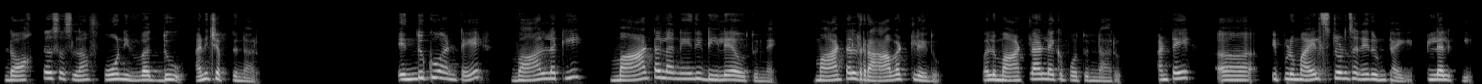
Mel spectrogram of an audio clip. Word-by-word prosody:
Doctors 215 +8 -1
అసలా 210 -4 -2 0.2
phone 235 +2 +3
ఇవ్వద్దని 205 +2 +1
చెప్తున్నారు. 180 - -3 1.4
ఎందుకు 290 +6 +3
అంటే 225 -4 -3 0.5
వాళ్ళకి 265 +9 0 0.5
మాటలనేది 270 +4 +2
డిలే 215 0 +2
అవుతున్నాయి. 165 -6 -6 0.5
మాటలు 225 +7 +3
రావట్లేదు. 190 +2 0 0.5
వాళ్ళు 210 +1 +3
మాట్లాడలేకపోతున్నారు. 195 -6 -1 0.4
అంటే 270 +5 +3 0.4
ఆహ్, 205 -1 +1 0.2
ఇప్పుడు 245 0 +1
మైల్ 225 +4 +2
స్టోన్స్ 275 +2 +1
అనేది 240 -1 +2
ఉంటాయి 185 -8 -4 0.2
పిల్లలకి 215 -6 +1
220 Hz, 95 wpm, -22 LUFS, 195-250 Hz, 1.4 s, phone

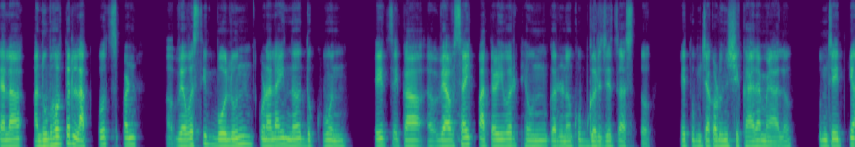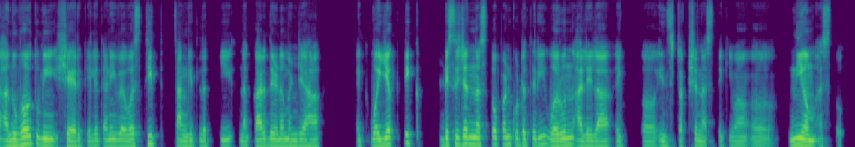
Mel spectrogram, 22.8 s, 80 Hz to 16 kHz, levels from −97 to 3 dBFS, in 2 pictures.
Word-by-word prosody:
त्याला 145 +1 +4 0.2
अनुभव 145 +7 +4
तर 200 - +4
लागतोच 165 +3 0
पण 165 0 +1 0.4
अ, - - -12
व्यवस्थित 155 +5 +1
बोलून, 150 +5 +3
कोणालाही 155 +1 +2
न 150 0 +2
दुखवून, 135 -1 -4 0.4
तेच 155 +1 -1
एका 140 -2 +1 0.2
अ, 130 - -7
व्यावसायिक 140 +5 +3
पातळीवर 145 0 +1
ठेवून 130 -1 -3
करणं 125 -2 -2
खूप 135 -1 -8
गरजेचं 125 +1 -1
असतं. 105 -3 -8 0.4
हे - - +1
तुमच्याकडून 135 +1 0
शिकायला 125 +2 0
मिळालं. 120 -1 -3 0.4
तुमचे 140 +2 0
इतके 150 +3 -1
अनुभव 145 +4 +5
तुम्ही 150 -4 +3
शेअर 130 -3 +2
केलेत 135 +2 -6
आणि 145 +1 0
व्यवस्थित 145 +7 -1 0.2
सांगितलत 130 -1 -2 0.2
की 140 +1 -3 0.2
नकार 140 +5 0
देणं 145 0 +2
म्हणजे 140 0 -1
हा 140 0 0 0.5
एक 135 - -9
वैयक्तिक 165 +7 +3 0.3
डिसिजन 170 +2 +4
नसतो, 165 +1 +1
पण 175 +1 -1
कुठेतरी 155 +2 -2
वरून 155 +4 +3
आलेला 130 -1 +1
एक 125 -1 -7 0.2
अ, 120 -1 -5
इन्स्ट्रक्शन 130 0 -4
असते 115 +1 -8
किंवा 115 -1 -7
अ, 110 -1 -8 0.3
नियम 145 -4 +7
असतो. - - -9
140 Hz, 145 wpm, -24 LUFS, 130-155 Hz, 0.5 s, नियम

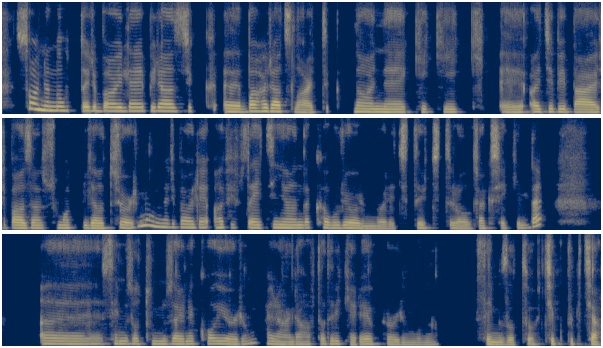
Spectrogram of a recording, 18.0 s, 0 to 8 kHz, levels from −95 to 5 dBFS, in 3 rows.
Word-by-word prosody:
Sonra 375 -7 +6
nohutları, 275 -2 +2
böyle, 255 0 +3
birazcık, 250 -1 +2 0.3
eee, 210 -1 +6
baharatla 225 -5 +5
artık 170 +5 -2 0.2
nane, 190 -3 +2
kekik, 190 -1 -5 0.4
eee, 85 0 +1
acı 205 -1 +1
biber 180 -3 +3
bazen 185 -1 +3
sumak 190 0 -5
bile 180 -1 +2
atıyorum 185 - 0
onları, 255 -9 -2
böyle, 220 -1 0
hafif 210 0 -5
zeytinyağında 200 0 0
kavuruyorum, 185 -5 0
böyle, 150 0 -4
çıtır 160 - -2
çıtır 180 - -1
olacak 155 +3 -3
şekilde 180 - 0 1.0
Eee, 190 -1 -1
semizotunun 195 0 -2
üzerine 185 0 0
koyuyorum. 195 +2 -1
Herhâlde 170 -4 -2
haftada 170 +2 -4
1 185 - -2
kere 165 -3 -4
yapıyorum 165 -5 -3
bunu 145 0 -9 0.4
semizotu 150 -3 -1
çıktıkça. 175 -3 +2
190 Hz, 125 wpm, -28 LUFS, 175-210 Hz, 1.0 s, Sonra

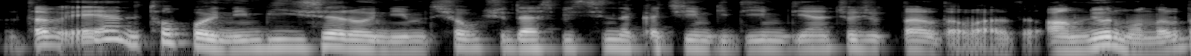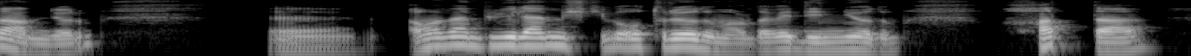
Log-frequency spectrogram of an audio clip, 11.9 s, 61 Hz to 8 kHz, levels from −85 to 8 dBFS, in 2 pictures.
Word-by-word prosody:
Tabii, - - +5
e, - - +2
yani, 265 -11 +3
top 205 -2 -1
oynayayım, 125 -1 +4
bilgisayar 135 +2 +3
oynayayım, 115 -3 +1
çabuk 130 +2 -3
şu 125 0 -9
ders 125 0 +3
bitsin 125 +1 -6
de 120 - -3
kaçayım, 120 0 -4
gideyim 115 0 -7
diyen 120 0 -2
çocuklar 120 -2 -1
da - - -3
vardı. - - -5
Anlıyorum, 115 +8 +5
onları 105 +8 -1
da 145 - +3
anlıyorum. 90 -3 -4 0.9
Eee, - - -9 0.3
ama 150 +3 -2
ben 165 -2 0
büyülenmiş 155 -1 +2
gibi 145 - -8
oturuyordum 135 -6 +1
orada 95 +3 -6
ve 115 -1 -1
dinliyordum. 105 -1 -3 0.5
Hatta, 105 +6 -1
125 Hz, 160 wpm, -23 LUFS, 110-140 Hz, 0.9 s, Tabii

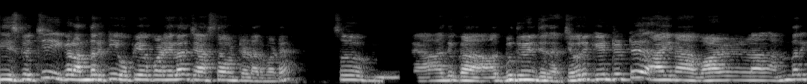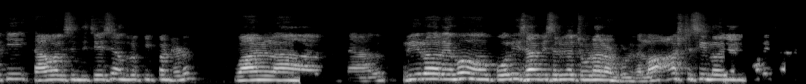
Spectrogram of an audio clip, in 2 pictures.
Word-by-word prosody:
తీసుకొచ్చి 225 +2 +2
ఇక్కడ 230 -1 +2
అందరికి 215 +2 +5
ఉపయోగపడేలా 215 +1 +1
చేస్తా 195 0 0
ఉంటాడన్నమాట. 155 -3 -4 0.6
సో, 220 - -6 0.3
హ్మ్, 165 -1 -6 0.6
అదొక 185 +1 +1 0.3
అద్భుతమైనది 200 +2 +5
కథ. 150 - -3
చివరికేంటంటే, 230 +6 0 0.2
ఆయన 205 -1 +2 0.3
వాళ్ళ 190 +1 0 0.3
అందరికి 225 +5 -2 0.2
కావాల్సింది 210 +1 -1
చేసి, 220 +1 -4
అందులో 220 -1 -2
కిక్ 220 0 -6
అంటాడు. 210 +5 -5 0.5
వాళ్ళ 200 +1 +3 0.8
ఆహ్, 155 +2 -11 0.3
ప్రియురాలేమో 245 +3 +1 0.3
పోలీసు 230 0 +1
ఆఫీసర్‌గా 225 0 -1
చూడాలనుకుంటాది. 180 -8 -2
లాస్ట్ 250 +4 -4
సీన్‌లో 225 -1 0 0.3
పోలీస్ 250 +2 -14
ఆఫీసర్ 415 - -11
215 Hz, 110 wpm, -18 LUFS, 195-230 Hz, 0.8 s, అందరికి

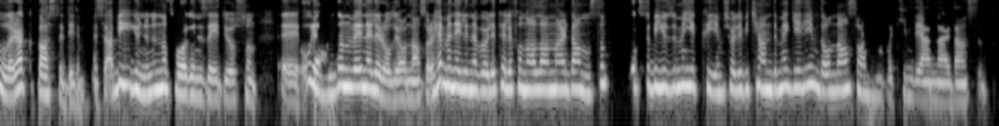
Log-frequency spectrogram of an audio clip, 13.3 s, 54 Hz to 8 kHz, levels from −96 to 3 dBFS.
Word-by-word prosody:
olarak 235 +5 0
bahsedelim. 195 -8 -4
Mesela 210 +5 -4
1 280 -2 +3
gününü 225 -1 +3
nasıl 235 -3 +2
organize 185 -3 0
ediyorsun? 165 - -7 0.3
Eee, 150 - -3
uyandın 260 - +3
ve 255 0 +5
neler 230 -5 +4
oluyor 165 0 -2
ondan 160 0 -2
sonra? 180 - -3
Hemen 270 +1 +4
eline 230 -2 +3
böyle 220 0 0
telefonu 235 -2 +1
alanlardan 230 0 +1
mısın? 220 +8 -4 0.3
Yoksa 260 0 -4
bir 255 - +3
yüzümü 250 +1 +2
yıkayayım, 235 -5 -2
şöyle 230 0 -3
bir 230 - -5
kendime 235 0 +1
geleyim 250 +2 -1
de 220 - -4
ondan 225 +2 -2
sonra 235 -3 -5
bir 180 -3 -13
bakayım 175 0 -16
diyenlerdensin. 155 - -7
230 Hz, 160 wpm, -22 LUFS, 190-250 Hz, 0.3 s, ve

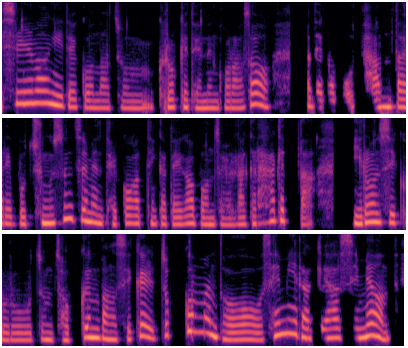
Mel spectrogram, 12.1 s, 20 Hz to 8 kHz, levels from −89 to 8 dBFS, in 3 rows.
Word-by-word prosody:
실망이 310 -3 +3
되거나 195 -3 -4
좀 190 +1 -7
그렇게 210 0 -2
되는 185 -1 -3
거라서 195 +8 -2 0.4
'아 230 - -2
내가 200 -1 -6
뭐 - - -9 0.2
다음 210 +2 +3
달에 210 -2 -1
뭐 190 - -1
중순쯤에는 225 - +3
될 185 -2 -8
것 210 +2 -2
같으니까 200 -2 -4
내가 185 +3 -2
먼저 180 0 -3
연락을 180 +3 -5
하겠다.' 270 +3 -3 0.4
이런 230 +3 +5
식으로 195 -5 -3
좀 200 0 -2
접근 190 +8 +3
방식을 220 +4 +1
쪼끔만 350 - +1
더 195 -2 0
세밀하게 300 - +1
하시면 250 +1 +3
210 Hz, 330 characters per minute, -23 LUFS, 190-260 Hz, 0.4 s, 이런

